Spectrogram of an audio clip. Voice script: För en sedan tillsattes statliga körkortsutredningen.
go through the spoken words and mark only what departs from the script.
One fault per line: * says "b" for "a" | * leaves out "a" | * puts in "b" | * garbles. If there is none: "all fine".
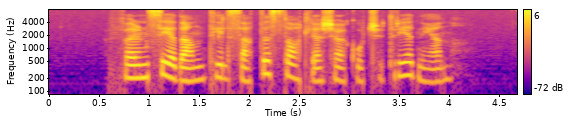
all fine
